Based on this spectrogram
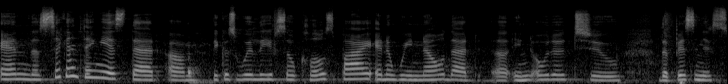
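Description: Speaking fairly slowly with a non-native accent, a woman uses a medium pitch and ordinary pitch variation. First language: not English. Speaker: public commenter at city council meeting. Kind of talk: public comment. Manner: halting.

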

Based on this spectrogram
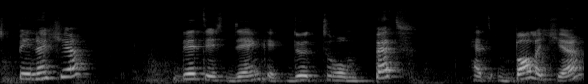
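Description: A woman speaks at a very slow pace, with long, frequent pauses. Her pitch swings very widely. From Netherlands. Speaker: primary school teacher. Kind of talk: spelling lesson for children. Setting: recorded video lesson. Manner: slow, clearly articulated. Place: classroom. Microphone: camera far.

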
